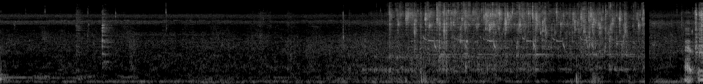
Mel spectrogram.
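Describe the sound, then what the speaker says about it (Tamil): Parboiled rice washed by hand in water, first quiet faint dribbles and sloshes, then a steady close splashing and swirling of water that continues to the end. "நாங்கள் நல்ல வடிவாக கழுவி எடுப்போம் அரிசியை."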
